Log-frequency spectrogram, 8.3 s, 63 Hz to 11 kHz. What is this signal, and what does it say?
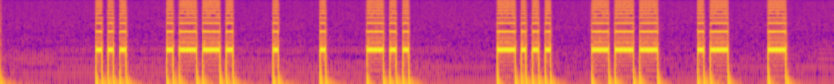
Morse code, heard as a keyed tone, about 20 wpm, spaced as for 13 wpm, 530 Hz. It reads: SPEED BOAT
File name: Code Quick / AudioDownld2 / Seg133-Stepper6 13WPM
